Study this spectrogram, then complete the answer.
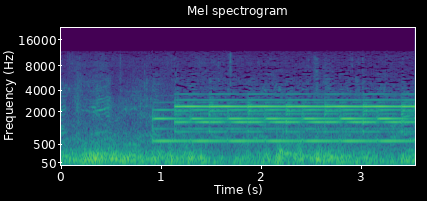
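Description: A train horn sounds a long chord.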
